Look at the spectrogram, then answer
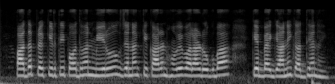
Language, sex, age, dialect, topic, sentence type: Magahi, female, 56-60, Western, agriculture, statement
